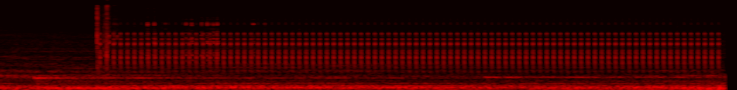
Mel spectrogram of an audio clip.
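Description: A computer terminal chatters with rapid, even ticks as text prints out.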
